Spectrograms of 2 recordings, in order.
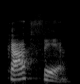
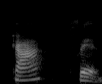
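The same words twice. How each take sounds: First: Said in the usual way. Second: "café" split slowly into ca... fé; syllable by syllable. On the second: Shown as a demonstration. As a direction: say "café" in two separated syllables. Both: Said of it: "duas sílabas".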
